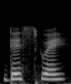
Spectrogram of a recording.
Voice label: "desuet", French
